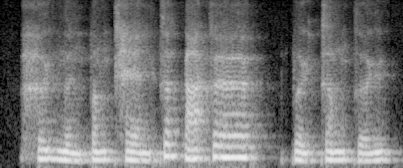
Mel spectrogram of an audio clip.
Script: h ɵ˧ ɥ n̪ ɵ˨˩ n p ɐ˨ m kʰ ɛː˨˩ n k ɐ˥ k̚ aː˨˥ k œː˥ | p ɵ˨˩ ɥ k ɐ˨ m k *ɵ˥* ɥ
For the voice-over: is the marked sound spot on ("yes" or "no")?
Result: no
